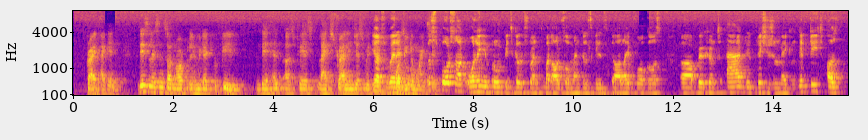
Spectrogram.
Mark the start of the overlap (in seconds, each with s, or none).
6.0 s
